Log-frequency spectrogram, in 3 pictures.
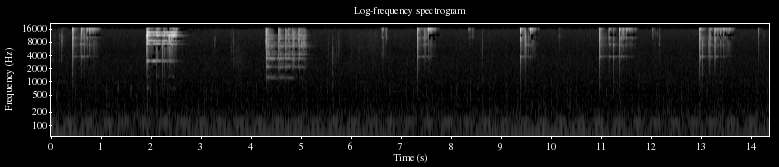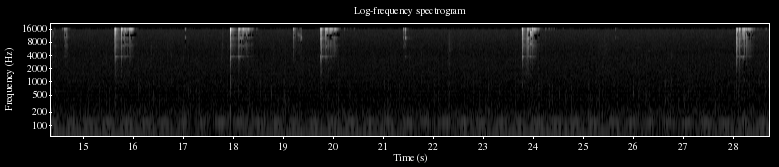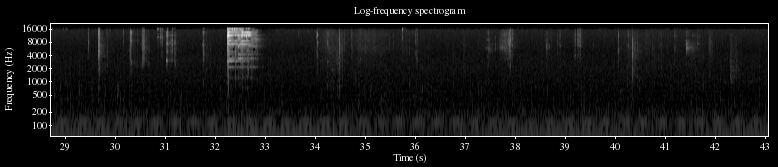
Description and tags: I was not happy with the actual shell casing form the pistol that my ex stepdad shot up the living room with and I have no spent AK shells so I set about looking for alternative sources of the "ejected shell hitting the street" sound. This is a hand cuff key, a suitcase key and a metal guitar pick.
